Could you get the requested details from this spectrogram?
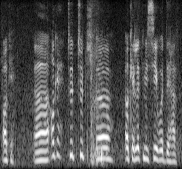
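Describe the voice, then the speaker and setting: Between a mountain village and a small roadside restaurant, a motovlogger in his thirties chats casually with locals and his camera, friendly and chatty, full of fillers and "guys." His high-pitched voice is animated and fairly quick, with a little hiss or hum in the audio.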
